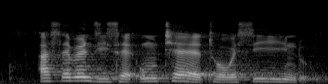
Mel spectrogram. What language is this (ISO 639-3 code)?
nbl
